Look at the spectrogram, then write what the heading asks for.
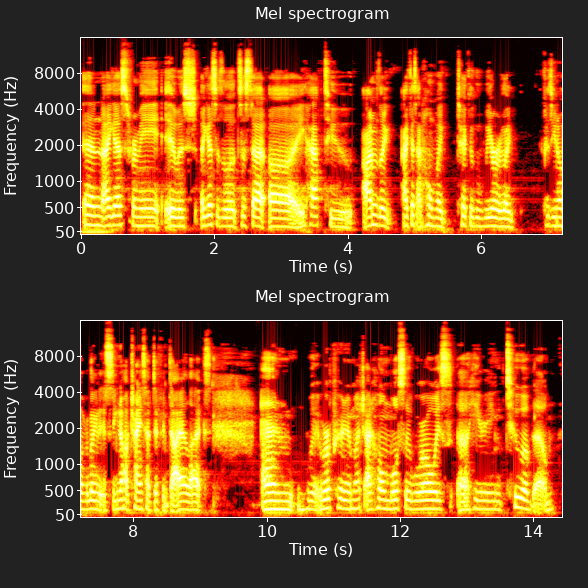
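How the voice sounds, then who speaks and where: A woman co-hosting a casual podcast, talking haltingly with many false starts and fillers. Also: sits low, little pitch movement, a bit bright. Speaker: podcast co-host.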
